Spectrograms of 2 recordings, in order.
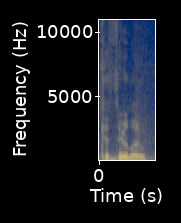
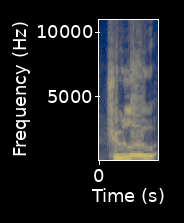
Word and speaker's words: Cthulhu: Because I know some people pronounce it Chulu, and they pronounce it Chulu in Smite, but then I hear other people call it Cthulhu.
